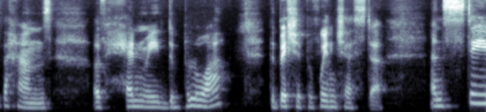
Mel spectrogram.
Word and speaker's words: Blois: In 1149, the Abbey, decided to sell the Manor of Southwark to Henry of Blois.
